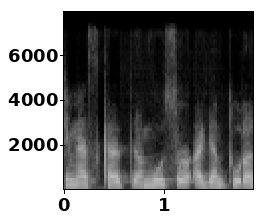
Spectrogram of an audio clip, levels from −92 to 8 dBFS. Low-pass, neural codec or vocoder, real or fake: 7.2 kHz; codec, 16 kHz, 1 kbps, X-Codec, HuBERT features, trained on general audio; fake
